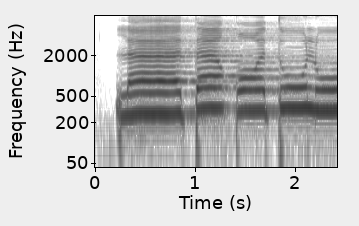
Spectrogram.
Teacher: Sebab huruf qalqalahnya ini sukunnya asli dan ada di tengah bacaan. Cara membacanya dipantulkan qafnya ini dengan pantulan yang kecil.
